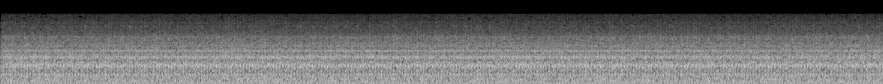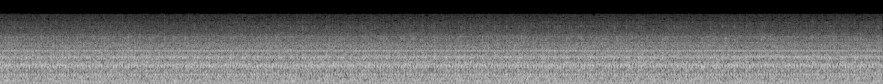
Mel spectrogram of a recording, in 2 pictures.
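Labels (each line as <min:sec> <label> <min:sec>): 0:00.0 A bus engine is idling. 0:17.7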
